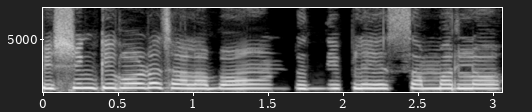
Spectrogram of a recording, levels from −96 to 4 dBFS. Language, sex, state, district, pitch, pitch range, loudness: Telugu, female, Andhra Pradesh, Guntur, 370 Hz, 370-395 Hz, -10 LUFS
